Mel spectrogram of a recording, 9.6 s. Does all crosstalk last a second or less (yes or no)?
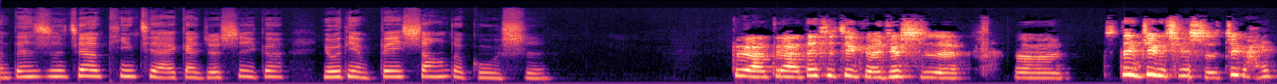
yes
